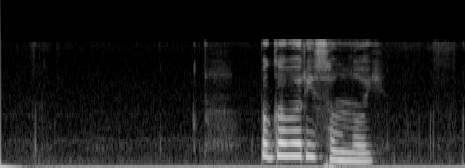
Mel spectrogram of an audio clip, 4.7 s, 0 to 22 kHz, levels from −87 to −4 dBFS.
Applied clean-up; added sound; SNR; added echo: none; none; none; none.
